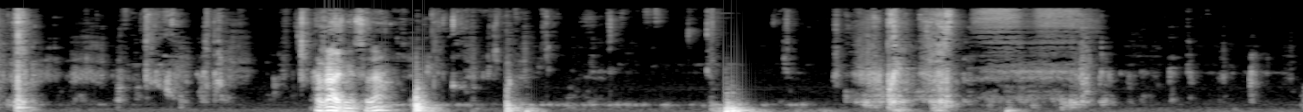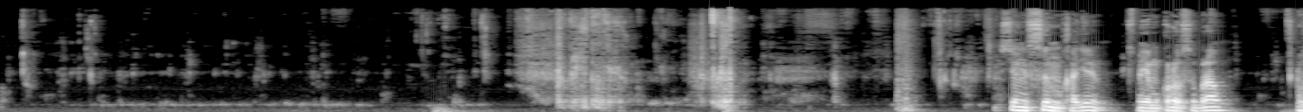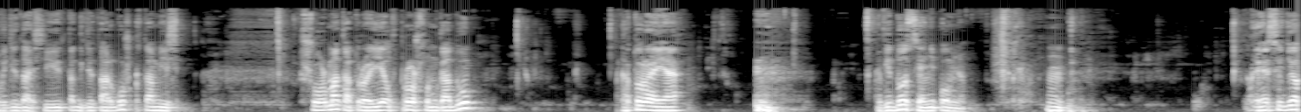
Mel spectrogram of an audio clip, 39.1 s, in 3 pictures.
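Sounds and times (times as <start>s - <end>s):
person chewing watermelon: 0.0s - 7.2s, 7.8s - 23.1s, 31.0s - 32.4s, 33.0s - 34.9s, 35.9s - 38.6s.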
